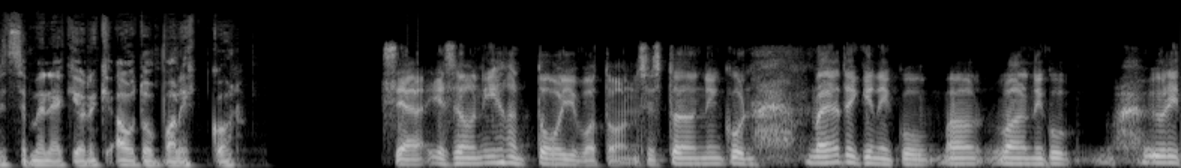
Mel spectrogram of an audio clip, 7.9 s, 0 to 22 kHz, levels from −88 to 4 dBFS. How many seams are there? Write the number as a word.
zero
